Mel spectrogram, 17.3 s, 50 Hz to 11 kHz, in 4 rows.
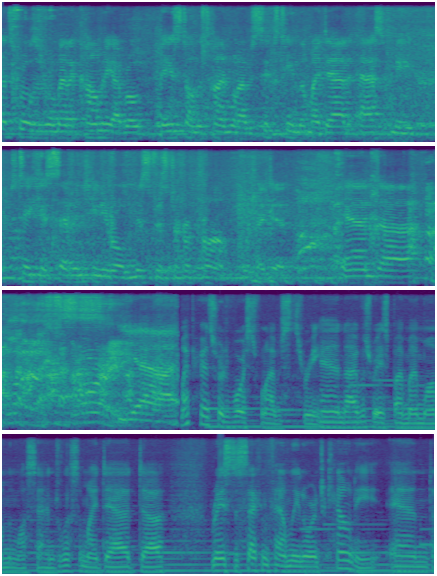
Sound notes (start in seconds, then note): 7.3 gasping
